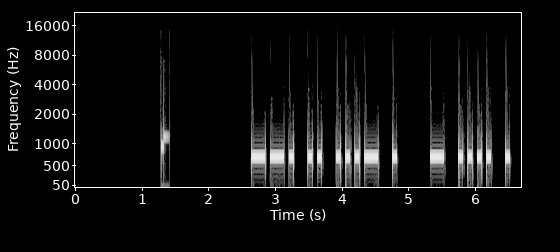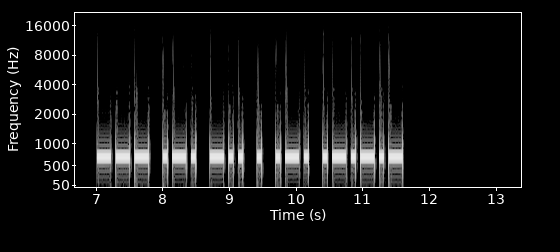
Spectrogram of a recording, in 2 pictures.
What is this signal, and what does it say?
Morse code, heard as a keyed tone, about 17 wpm, 700 Hz. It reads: GIVE THE ORDER.
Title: Sentences from Top 1000 Words - Review Part 2 - 17wpm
